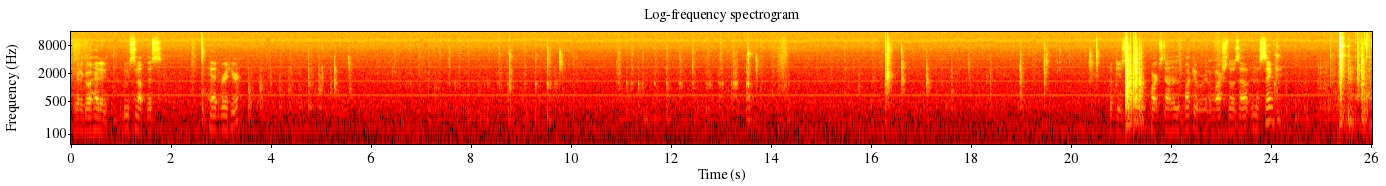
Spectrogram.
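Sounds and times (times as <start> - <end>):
faint steady hum: 0.0 - 26.0
light clicks and knocks of parts: 3.5 - 5.7, 7.0 - 10.0, 10.9 - 13.9, 15.4 - 21.5.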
